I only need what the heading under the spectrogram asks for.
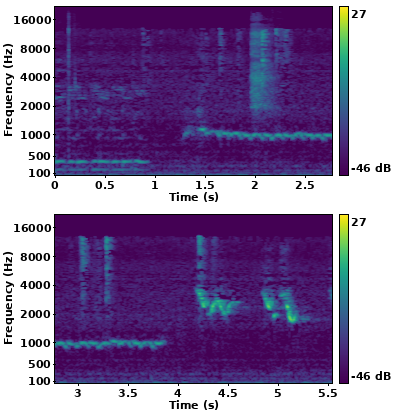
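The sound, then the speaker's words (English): A man, a bird caller, whistles birdlike calls by oodling: a low hooting tone, then a long steady whistled note, followed by a few quick, high warbling chirps. No talking. “Yeah, this is about bird callers. Oodles. The bird whistlers get their sound by oodling.”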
